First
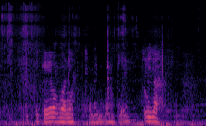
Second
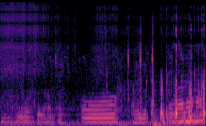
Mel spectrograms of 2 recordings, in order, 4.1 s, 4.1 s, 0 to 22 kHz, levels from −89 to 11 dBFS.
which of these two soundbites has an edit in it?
second; 1 cut; at 3.0 s

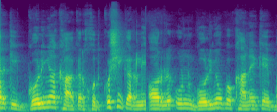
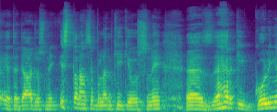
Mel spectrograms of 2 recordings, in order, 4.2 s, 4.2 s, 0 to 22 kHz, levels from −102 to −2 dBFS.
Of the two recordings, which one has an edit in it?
first; 1 cut; at 2.2 s

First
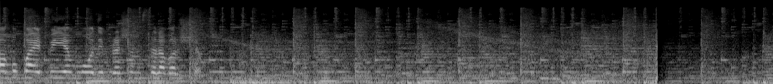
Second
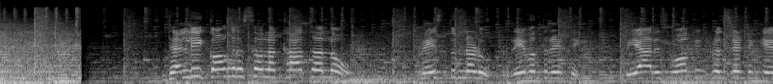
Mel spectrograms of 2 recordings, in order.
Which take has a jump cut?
first; 2 cuts; at 5.6 s, 6.9 s

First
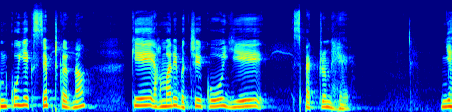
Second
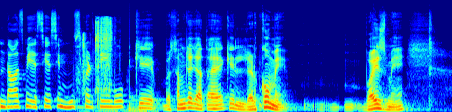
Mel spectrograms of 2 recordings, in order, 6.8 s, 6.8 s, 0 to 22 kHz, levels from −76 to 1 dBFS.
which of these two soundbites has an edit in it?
second; 1 cut; at 2.0 s

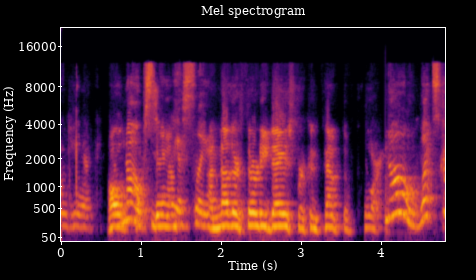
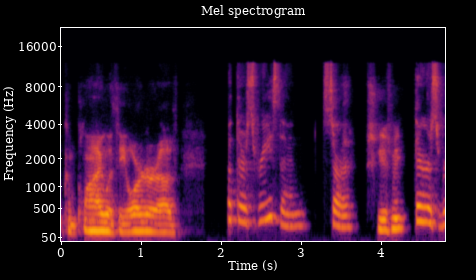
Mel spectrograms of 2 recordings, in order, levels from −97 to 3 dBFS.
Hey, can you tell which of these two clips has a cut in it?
first; 1 cut; at 3.9 s

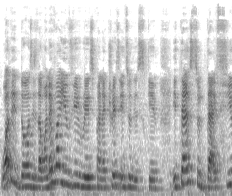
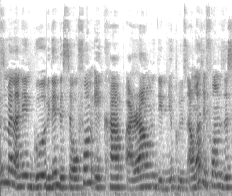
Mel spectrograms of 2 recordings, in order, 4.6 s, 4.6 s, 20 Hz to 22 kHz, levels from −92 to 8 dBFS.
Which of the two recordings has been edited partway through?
second; 1 cut; at 0.9 s

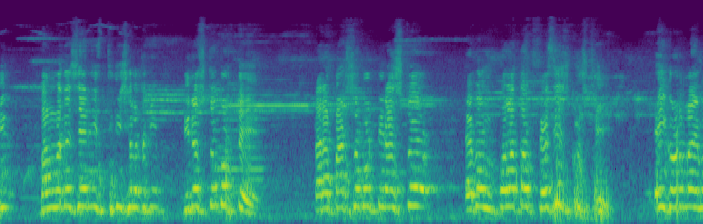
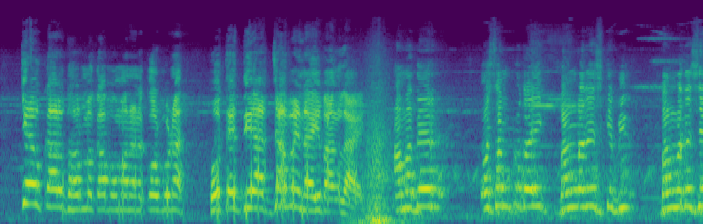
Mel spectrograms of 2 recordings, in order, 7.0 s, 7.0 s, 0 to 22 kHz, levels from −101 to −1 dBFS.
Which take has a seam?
second; 1 cut; at 3.7 s

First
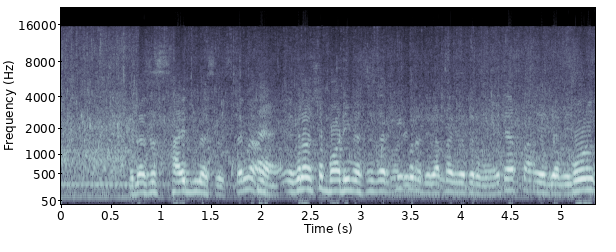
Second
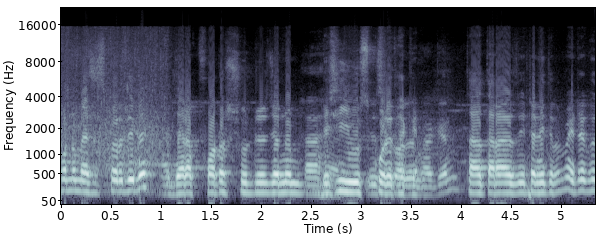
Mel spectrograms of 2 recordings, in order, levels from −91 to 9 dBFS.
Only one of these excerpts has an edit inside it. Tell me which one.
second; 1 cut; at 1.1 s

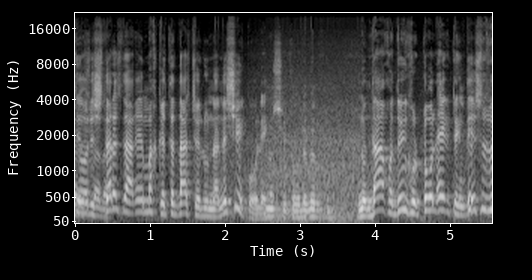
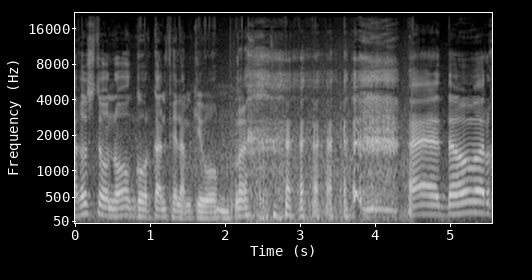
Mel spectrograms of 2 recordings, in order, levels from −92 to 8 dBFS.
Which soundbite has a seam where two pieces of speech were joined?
second; 1 cut; at 2.1 s

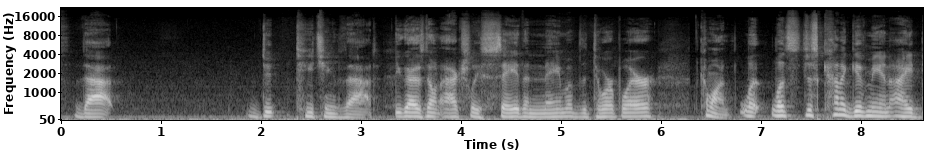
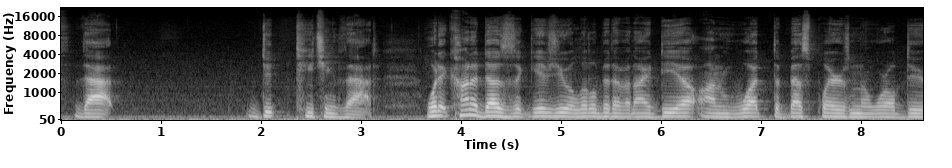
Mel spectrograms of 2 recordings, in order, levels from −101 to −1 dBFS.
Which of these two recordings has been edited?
first; 2 cuts; at 3.4 s, 6.3 s

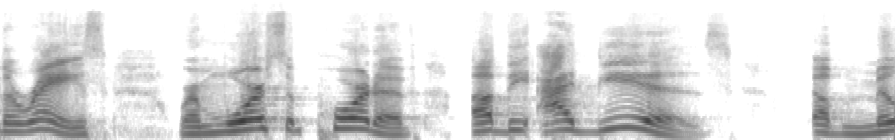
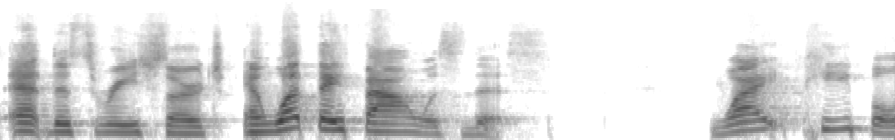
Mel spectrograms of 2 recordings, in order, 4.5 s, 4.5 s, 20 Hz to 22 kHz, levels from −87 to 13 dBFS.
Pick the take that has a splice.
second; 1 cut; at 1.1 s

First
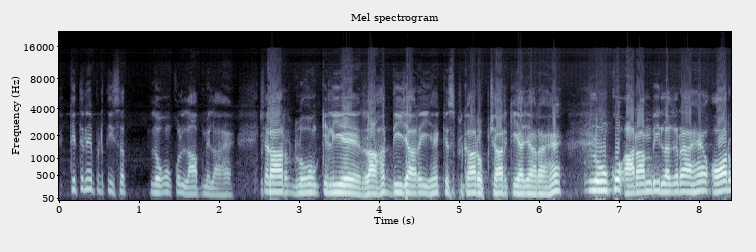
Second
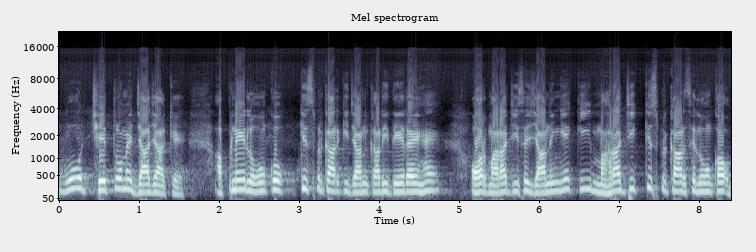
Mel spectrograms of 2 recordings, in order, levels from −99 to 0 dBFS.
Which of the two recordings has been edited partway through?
first; 2 cuts; at 2.6 s, 6.6 s

